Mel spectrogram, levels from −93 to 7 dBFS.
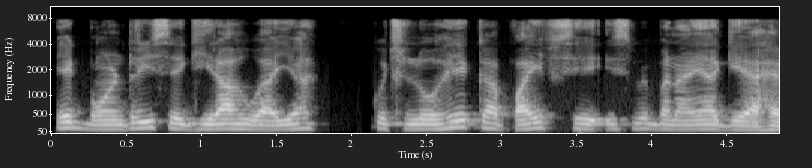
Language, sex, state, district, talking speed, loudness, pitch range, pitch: Hindi, male, Jharkhand, Garhwa, 195 wpm, -17 LUFS, 115-135 Hz, 120 Hz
